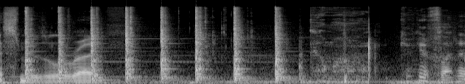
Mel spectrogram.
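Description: A hammer bangs on metal in quick sharp blows.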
